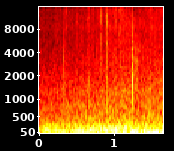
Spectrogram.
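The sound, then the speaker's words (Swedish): Muffled, low crackling of a fire burning in the cellar beneath an old wooden floor, a few sharp pops scattered over a steady dull rumble, with no voices. “Då hörde jag ett knastrande ljud under mig.”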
